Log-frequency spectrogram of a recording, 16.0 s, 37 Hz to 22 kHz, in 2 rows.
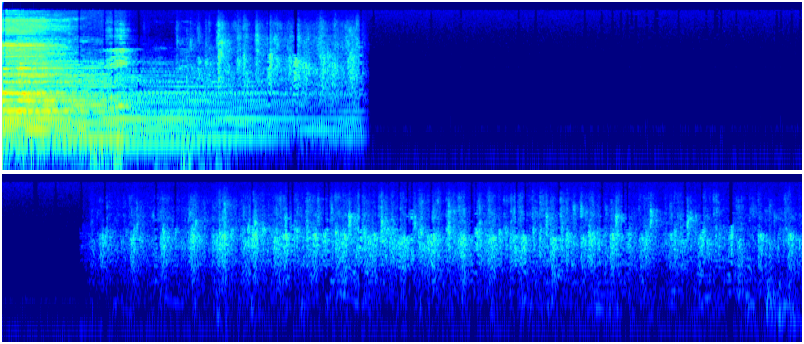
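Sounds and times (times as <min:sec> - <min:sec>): audience clapping: 0:01.7 - 0:03.7, 0:08.8 - 0:16.0.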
